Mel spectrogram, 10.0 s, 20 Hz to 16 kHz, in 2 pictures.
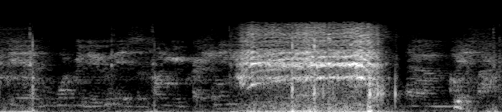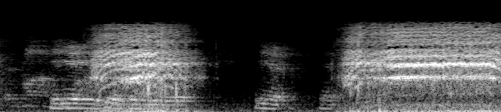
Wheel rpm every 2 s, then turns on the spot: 0, 80, 10, 40, 110.
2-4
